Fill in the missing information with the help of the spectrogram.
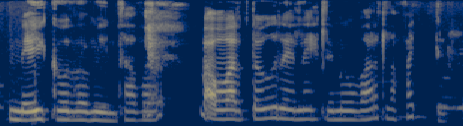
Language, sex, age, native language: Icelandic, female, 12, Icelandic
